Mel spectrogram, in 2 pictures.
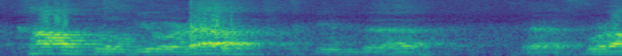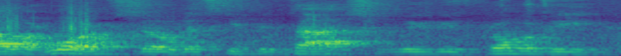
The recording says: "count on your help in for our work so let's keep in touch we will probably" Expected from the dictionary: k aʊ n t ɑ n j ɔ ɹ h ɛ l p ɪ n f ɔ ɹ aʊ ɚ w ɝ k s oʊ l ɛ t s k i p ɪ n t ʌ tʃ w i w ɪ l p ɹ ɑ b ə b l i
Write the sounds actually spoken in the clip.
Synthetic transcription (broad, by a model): k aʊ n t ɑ l j ɔ ɹ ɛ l ɪ n f ɔ ɹ aʊ ɚ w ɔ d s oʊ l ɛ t s k i p ɪ n t ʌ tʃ w i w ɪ p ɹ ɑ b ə b l i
